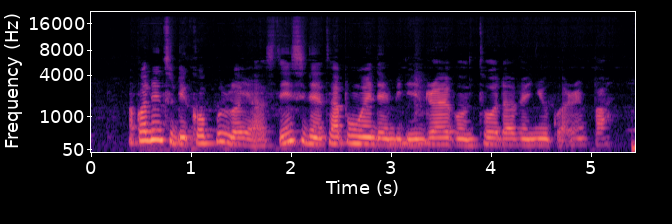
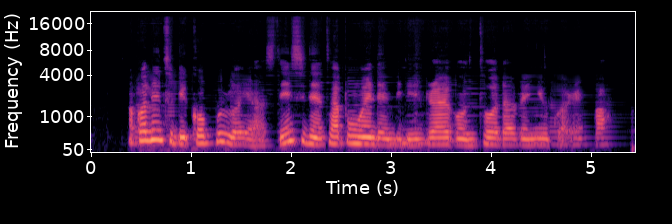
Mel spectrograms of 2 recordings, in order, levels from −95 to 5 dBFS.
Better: first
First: none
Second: noise reduction (neural mask model DeepFilterNet 3)

